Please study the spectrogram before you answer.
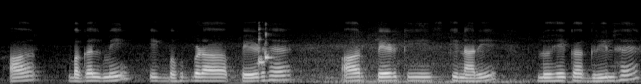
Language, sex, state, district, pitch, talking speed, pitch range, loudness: Hindi, female, Chhattisgarh, Raipur, 170 Hz, 160 wpm, 160-175 Hz, -17 LUFS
